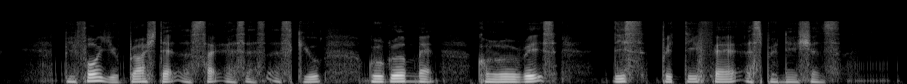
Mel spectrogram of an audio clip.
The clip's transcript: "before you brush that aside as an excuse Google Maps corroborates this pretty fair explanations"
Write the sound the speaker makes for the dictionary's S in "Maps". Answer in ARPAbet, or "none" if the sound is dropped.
none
